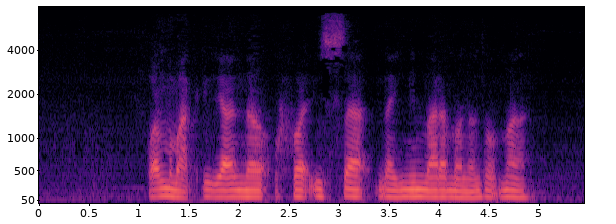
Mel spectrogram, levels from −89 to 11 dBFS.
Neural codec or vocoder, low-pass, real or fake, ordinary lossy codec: codec, 16 kHz in and 24 kHz out, 0.8 kbps, FocalCodec, streaming, 65536 codes; 7.2 kHz; fake; MP3, 32 kbps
